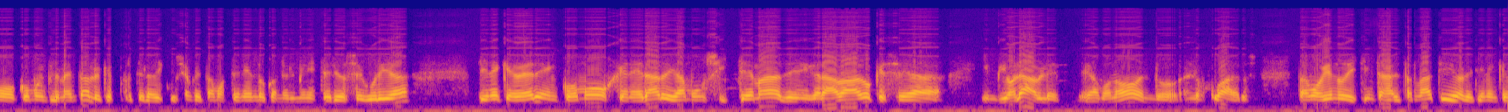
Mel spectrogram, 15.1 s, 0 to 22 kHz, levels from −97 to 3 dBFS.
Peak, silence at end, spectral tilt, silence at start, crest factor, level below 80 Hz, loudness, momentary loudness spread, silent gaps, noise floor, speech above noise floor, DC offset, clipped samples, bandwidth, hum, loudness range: -2 dBFS; 0 s; -4.5 dB/octave; 0 s; 14 dB; -46 dBFS; -18 LUFS; 8 LU; none; -39 dBFS; 21 dB; under 0.1%; under 0.1%; 16.5 kHz; none; 3 LU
